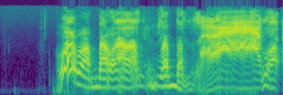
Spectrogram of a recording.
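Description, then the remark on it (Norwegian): A human voice imitates a cat being swept away by wind, a long strained yowling meow with wavering pitch and a rushing, breathy rise, loud for about two seconds. “Jeg ser for meg, og så det en katt som...”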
